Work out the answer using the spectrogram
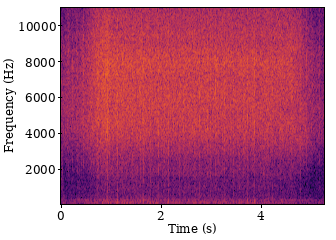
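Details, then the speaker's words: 7.3 Powerstroke IPR valve removed from the engine for an air test at about 5 psi, unpowered: a steady, loud air hiss from the ports holds several seconds then tapers; it passes air freely, which is normal, and stops once 12 V is applied. "so air is going to blow out of these ports right here"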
